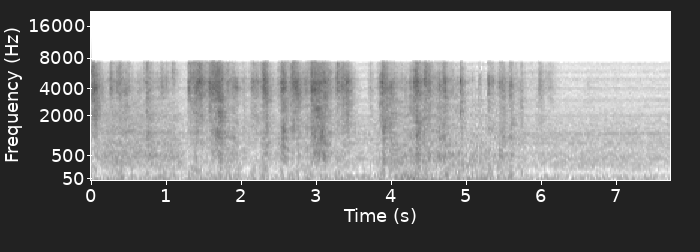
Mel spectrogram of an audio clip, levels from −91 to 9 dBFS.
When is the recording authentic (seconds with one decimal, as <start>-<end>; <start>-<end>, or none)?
4.8-5.4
